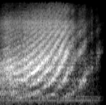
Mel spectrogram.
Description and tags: Guillotine blade open and close
blade, paper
